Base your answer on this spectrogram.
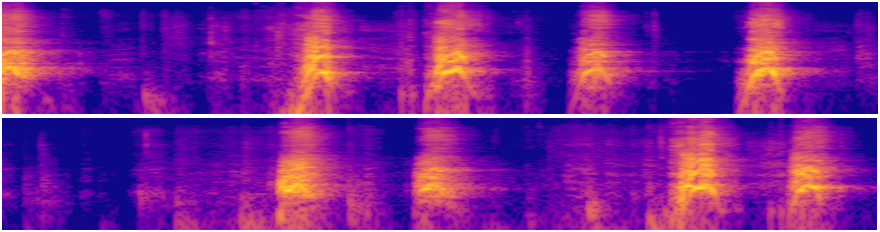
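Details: Belgian Malinois barking very loudly in a garden, where it barks day and night; loud, sharp single barks in irregular bursts of two to four, with short silent gaps between groups.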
